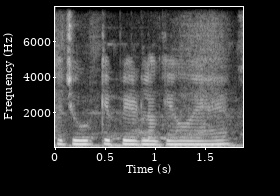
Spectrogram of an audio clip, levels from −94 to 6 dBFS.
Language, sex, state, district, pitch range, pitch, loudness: Hindi, female, Uttar Pradesh, Lucknow, 195-210 Hz, 200 Hz, -13 LUFS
